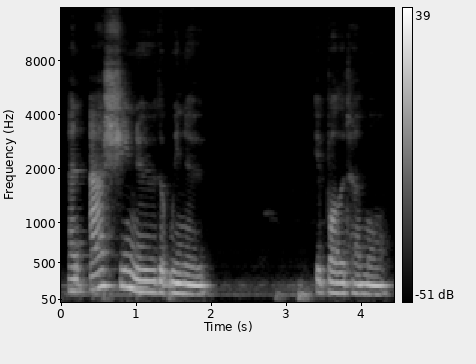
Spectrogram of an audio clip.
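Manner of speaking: ordinary delivery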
